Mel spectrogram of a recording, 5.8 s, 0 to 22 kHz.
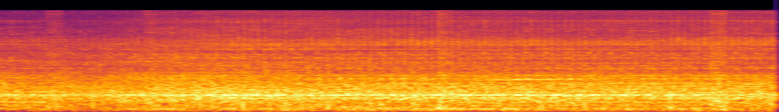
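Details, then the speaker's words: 2.0-litre Honda Accord flood car at auction, just started: low, uneven idle with a faint irregular tick and a weak wavering beat, like it wants to stall; rough idle. "sounds like she's gonna die on me all right um not bad"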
